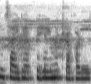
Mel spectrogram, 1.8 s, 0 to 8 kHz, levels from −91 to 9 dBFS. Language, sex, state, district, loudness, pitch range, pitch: Bengali, female, West Bengal, Jhargram, -12 LUFS, 215-230 Hz, 225 Hz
